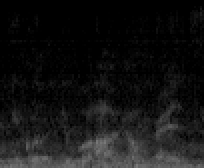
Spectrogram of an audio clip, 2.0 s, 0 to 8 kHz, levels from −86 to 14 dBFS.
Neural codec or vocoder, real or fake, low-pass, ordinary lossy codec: codec, 16 kHz, 4 kbps, X-Codec, HuBERT features, trained on LibriSpeech; fake; none; none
